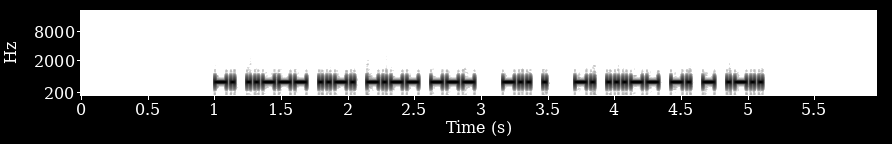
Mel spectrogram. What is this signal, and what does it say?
Morse code, heard as a keyed tone, about 39 wpm, 700 Hz. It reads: N2FYO DE N3NTL
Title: USA Callsign DE Callsign - 5 Characters - 40wpm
